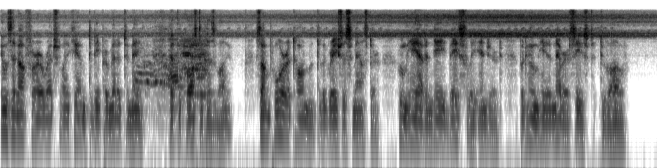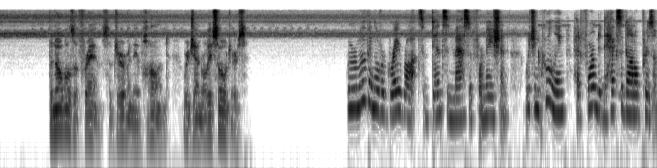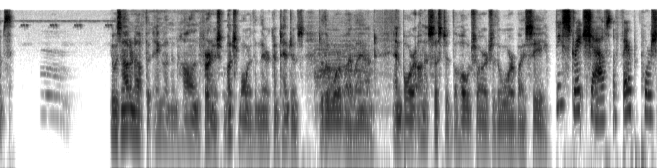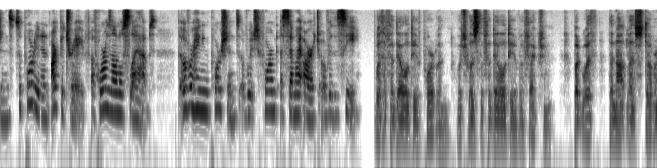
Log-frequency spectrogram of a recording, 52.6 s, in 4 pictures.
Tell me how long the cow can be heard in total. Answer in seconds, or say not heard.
3 s.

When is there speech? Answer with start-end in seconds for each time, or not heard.
0.0-12.6, 14.1-18.1, 20.1-26.5, 28.5-52.5.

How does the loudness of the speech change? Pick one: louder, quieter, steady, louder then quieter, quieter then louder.
steady.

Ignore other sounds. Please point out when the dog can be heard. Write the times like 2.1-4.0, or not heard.
not heard.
